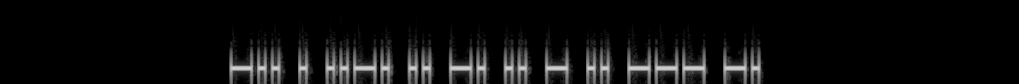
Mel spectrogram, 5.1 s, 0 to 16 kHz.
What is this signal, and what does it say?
Morse code, heard as a keyed tone, about 34 wpm, 700 Hz. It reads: DEFINITION
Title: Top 501-750 Words 35wpm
